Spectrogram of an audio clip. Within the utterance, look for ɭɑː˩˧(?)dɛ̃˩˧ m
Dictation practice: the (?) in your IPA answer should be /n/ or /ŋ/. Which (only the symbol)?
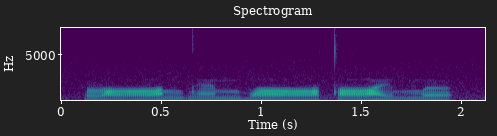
n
